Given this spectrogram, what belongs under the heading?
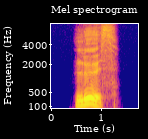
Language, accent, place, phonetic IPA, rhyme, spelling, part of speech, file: German, Germany, Berlin, [løːs], -øːs, Löß, noun, De-Löß.ogg
- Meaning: alternative spelling of Löss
